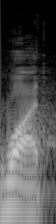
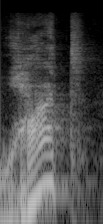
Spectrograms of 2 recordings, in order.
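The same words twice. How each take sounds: First: Said in the usual way. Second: "What?" as a questioning exclamation, rising at the end; exclamatory WHAT. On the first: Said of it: "it begins with the word". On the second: Shown as a demonstration. Preacher shows how the verse opens, exclamatory rising "What?". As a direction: exclaim "What?" with a sharp upward swing. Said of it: "it is an exclamation".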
